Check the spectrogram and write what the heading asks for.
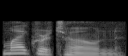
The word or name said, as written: microtone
